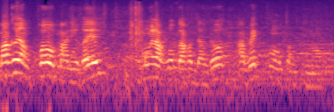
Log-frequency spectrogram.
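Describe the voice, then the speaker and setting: Music runs in the background. A woman talks at a very slow pace. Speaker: elderly villager. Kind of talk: personal reminiscence.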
